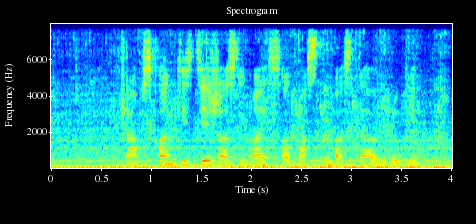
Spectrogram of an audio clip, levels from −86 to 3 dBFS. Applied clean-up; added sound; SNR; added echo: none; Engine; -2 dB; none.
